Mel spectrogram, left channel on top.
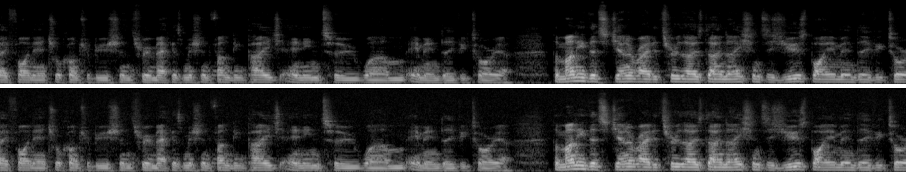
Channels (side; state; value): right; noise; hiss, 24 dB below the sound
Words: financial contribution through Macka's mission funding page and into MND Victoria. The money that's generated through those donations is used by MND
